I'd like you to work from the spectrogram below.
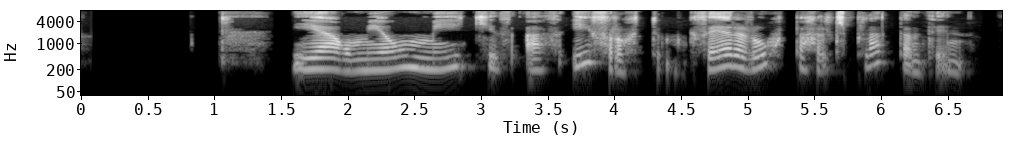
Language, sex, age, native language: Icelandic, female, 40-49, Polish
